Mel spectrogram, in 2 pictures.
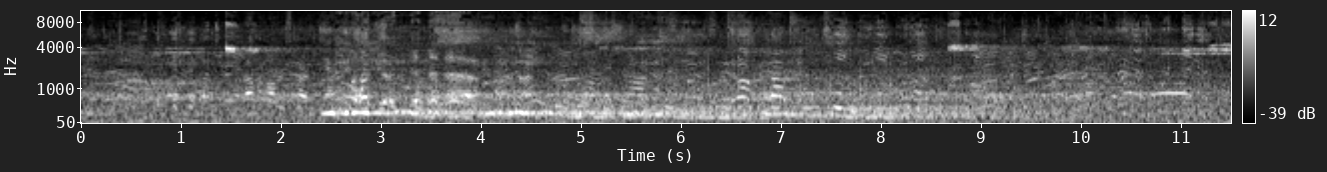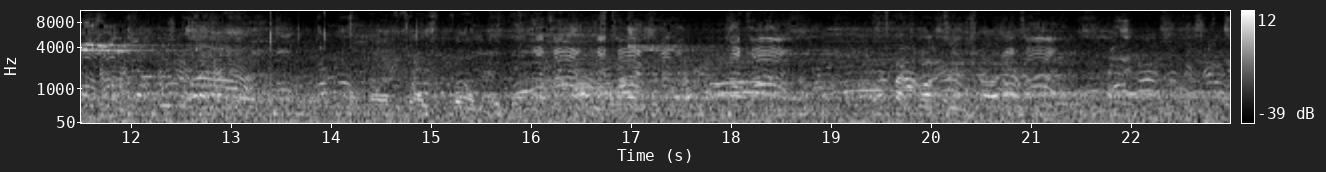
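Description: Many people chatter and call out in a large, echoing hall.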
